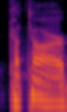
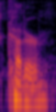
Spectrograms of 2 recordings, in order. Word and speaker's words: Qatar: the Persian Gulf and you'd pronounce it Qatar but it's cutter and the International Community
